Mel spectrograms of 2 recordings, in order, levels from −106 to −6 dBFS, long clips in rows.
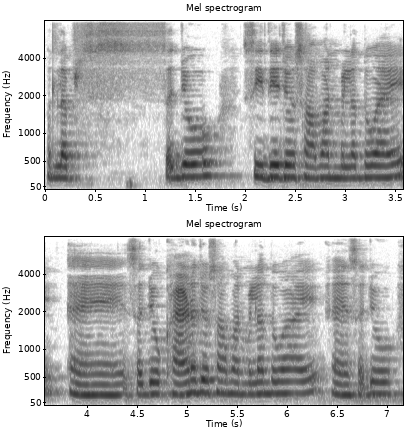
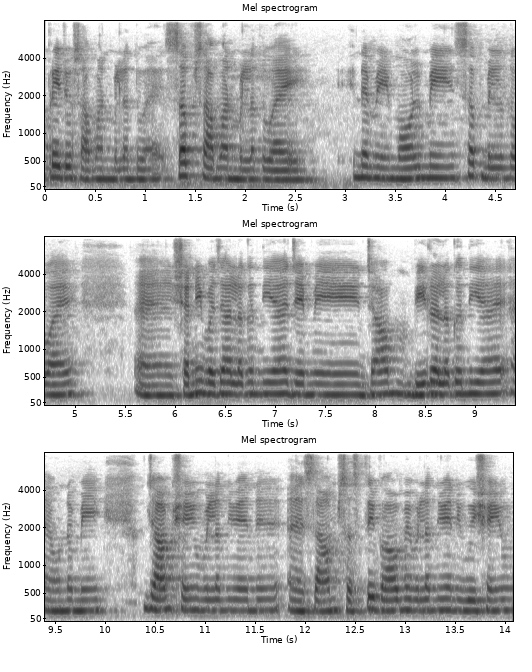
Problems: background sounds at intervals, echo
